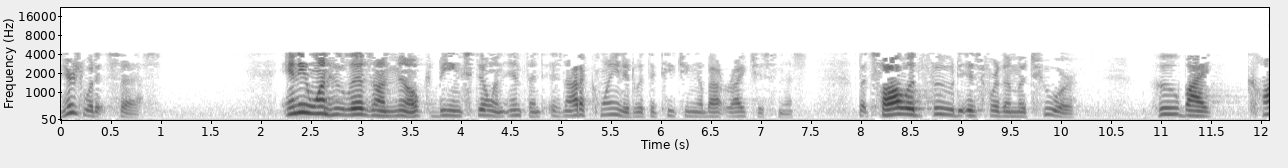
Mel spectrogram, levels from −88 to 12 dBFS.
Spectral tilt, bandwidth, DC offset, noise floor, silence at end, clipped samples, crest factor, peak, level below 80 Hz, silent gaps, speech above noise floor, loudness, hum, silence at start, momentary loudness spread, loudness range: -9 dB/octave; 4.4 kHz; under 0.1%; -71 dBFS; 0 s; under 0.1%; 24 dB; -4 dBFS; -80 dBFS; none; 45 dB; -26 LUFS; none; 0 s; 22 LU; 11 LU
